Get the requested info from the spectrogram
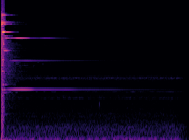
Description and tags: Very close recording of metal spoons. Audio was trimmed and amplified to create a sample.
